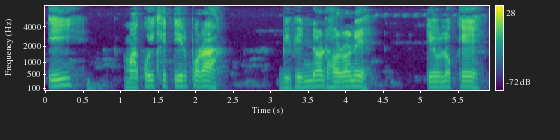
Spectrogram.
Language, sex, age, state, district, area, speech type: Assamese, male, 60+, Assam, Udalguri, rural, spontaneous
